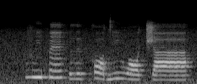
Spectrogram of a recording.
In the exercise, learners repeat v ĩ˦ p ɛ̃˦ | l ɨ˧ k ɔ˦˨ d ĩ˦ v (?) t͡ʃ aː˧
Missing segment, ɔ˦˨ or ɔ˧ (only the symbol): ɔ˧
